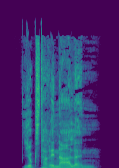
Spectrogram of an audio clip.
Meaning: inflection of juxtarenal: 1. strong genitive masculine/neuter singular 2. weak/mixed genitive/dative all-gender singular 3. strong/weak/mixed accusative masculine singular 4. strong dative plural
- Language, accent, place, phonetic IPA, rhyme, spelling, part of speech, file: German, Germany, Berlin, [ˌjʊkstaʁeˈnaːlən], -aːlən, juxtarenalen, adjective, De-juxtarenalen.ogg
